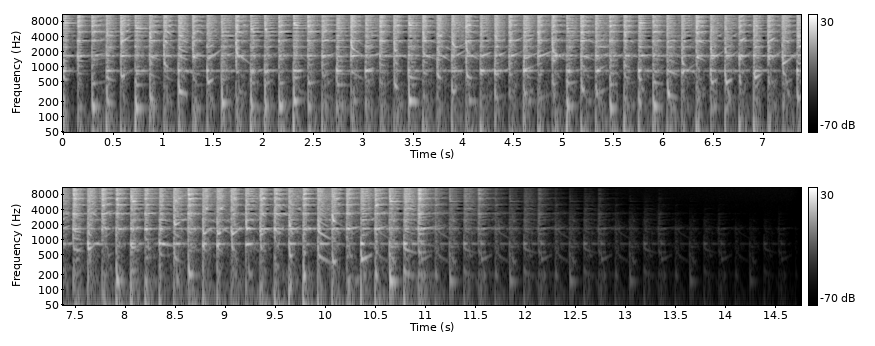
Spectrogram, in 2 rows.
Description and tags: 130 BPM arpeggiated loop - G#5 - variation 6
This is a 130 BPM 6 bar at 4/4 loop from my Q Rack hardware synth. It is part of the "Q multi 005: 130 BPM arpeggiated loop" sample pack. The sound is on the key in the name of the file. I created several variations (1 till 6, to be found in the filename) with various settings for filter type, cutoff and resonance and I played also with the filter & amplitude envelopes.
